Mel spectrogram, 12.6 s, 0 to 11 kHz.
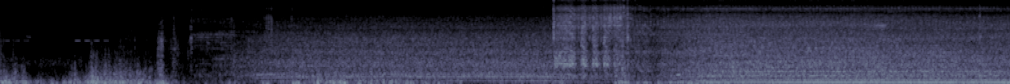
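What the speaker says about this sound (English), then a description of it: "Now we are just going to start the car and see if it start fine." A 2011 Acura RDX engine cranks and starts after a battery replacement, catching after a brief crank and settling into a steady, close idle hum with a slight rise in revs partway through.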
